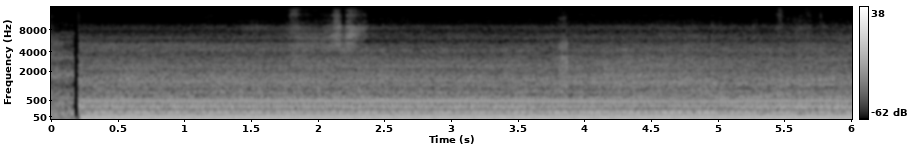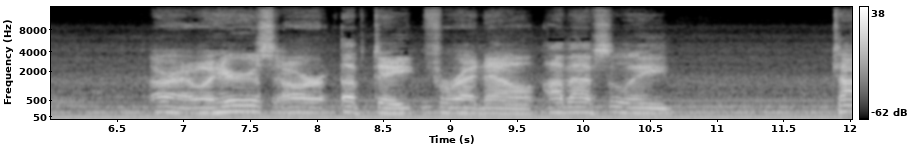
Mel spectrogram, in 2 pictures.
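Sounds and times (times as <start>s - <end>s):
vehicle engine idling: 0.0s - 12.0s.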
